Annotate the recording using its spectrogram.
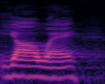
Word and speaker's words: Yahweh: So we added the vowels to pronounce it Yahweh.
